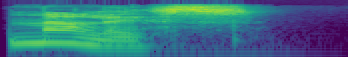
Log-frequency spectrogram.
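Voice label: "malice", English, uk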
